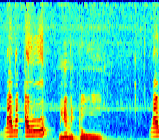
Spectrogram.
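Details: Pet Indian ringneck parakeet indoors, mimicking speech: several high, nasal, harmonic-rich utterances of about half a second each, with pitch sweeping up and down, separated by short pauses over a low room hum.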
